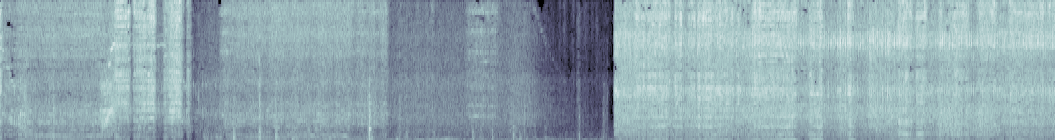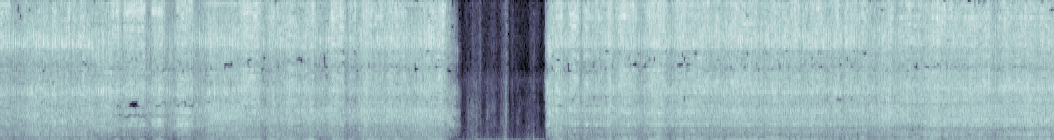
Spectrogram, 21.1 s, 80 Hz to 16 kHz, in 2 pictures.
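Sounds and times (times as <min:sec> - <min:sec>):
angle grinder cutting steel: 0:00.0 - 0:05.3, 0:06.2 - 0:15.2, 0:16.0 - 0:21.0.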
